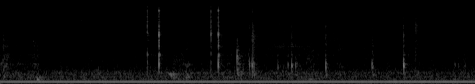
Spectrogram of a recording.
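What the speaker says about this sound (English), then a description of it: "I'm going to just type it all in again" Scattered soft clicks of typing on a computer keyboard, faint and irregular, set against a steady electrical hum in a quiet classroom.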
